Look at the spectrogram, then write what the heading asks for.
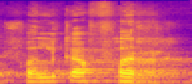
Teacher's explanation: इसमें र और ल का जो आपस में जो भेद है वो हट जाता है, उसकी जगह दोनों एक दूसरे की जगह पे इस्तेमाल होने लगते हैं।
